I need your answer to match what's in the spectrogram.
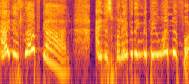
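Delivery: very high, gushing, sing-song bubbly voice. Speaker acts out how a bubbly person talks, in a mock-bubbly voice. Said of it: "I don't know why I'm talking like that".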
